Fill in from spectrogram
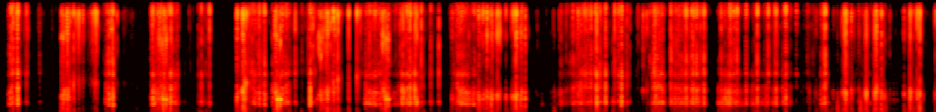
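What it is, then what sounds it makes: Non-woven fabric sheet. A flat white non-woven fabric sheet lying on a table is scratched with two wooden toothpicks held in contact-microphone holders. Short bursts of dry, crackly, bright scraping come in quick irregular runs separated by brief silences, with almost no low end.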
